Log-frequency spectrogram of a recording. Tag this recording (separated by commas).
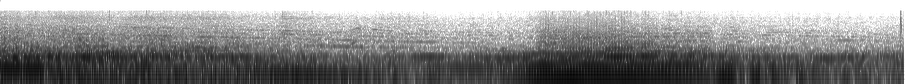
Speech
